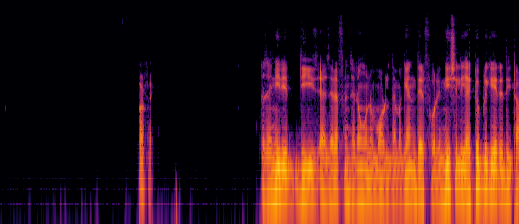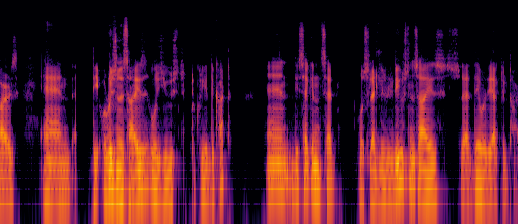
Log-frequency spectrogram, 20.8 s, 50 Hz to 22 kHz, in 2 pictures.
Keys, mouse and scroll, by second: 2.4 ctrl+j, 2.8 middle click, 3.3-3.8 scroll up 2, 3.8-7.8 shift+middle drag, 7.8 click, 8.4-10.7 middle drag, 10.7 Tab, 11.3 3, 11.6 click, 12.1 shift+click, 12.5-13.6 middle drag, 13.6-14.2 shift+drag, 14.5-16.0 middle drag, 18.5 e.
